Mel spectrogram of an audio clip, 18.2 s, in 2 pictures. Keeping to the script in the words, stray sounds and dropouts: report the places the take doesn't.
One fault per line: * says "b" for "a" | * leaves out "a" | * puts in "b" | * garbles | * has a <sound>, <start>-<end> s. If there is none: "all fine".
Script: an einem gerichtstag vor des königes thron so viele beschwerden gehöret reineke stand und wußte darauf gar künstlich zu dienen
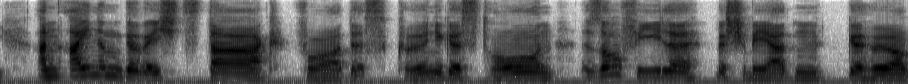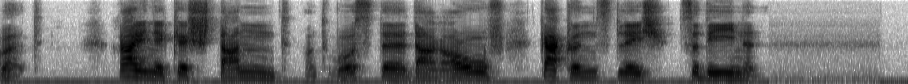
all fine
